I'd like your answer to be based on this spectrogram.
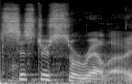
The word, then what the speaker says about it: Sister Sorella: Sister Sorella, am I pronouncing it correctly? – That is it.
